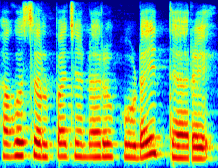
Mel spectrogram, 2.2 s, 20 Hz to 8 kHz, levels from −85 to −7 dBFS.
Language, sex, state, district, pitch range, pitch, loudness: Kannada, female, Karnataka, Bidar, 220-235 Hz, 230 Hz, -14 LUFS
